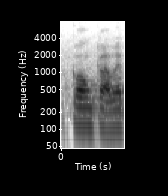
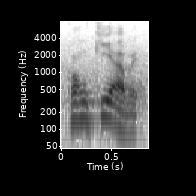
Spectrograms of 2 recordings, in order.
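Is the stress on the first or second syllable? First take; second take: first; second. First: The stress is on the first syllable. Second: The stress is on the second syllable. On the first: This is the Spanish form of the word. "en español se le pone el acento en la O" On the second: This is the Italian form of the word. "Conclave en italiano"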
